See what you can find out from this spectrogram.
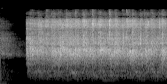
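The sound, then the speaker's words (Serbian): Applause bursts in abruptly after a brief quiet moment, then holds as a dense, even wash of many hands clapping, loud and unbroken until the end. “i veliki aplauz na zadnjim smjestima”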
